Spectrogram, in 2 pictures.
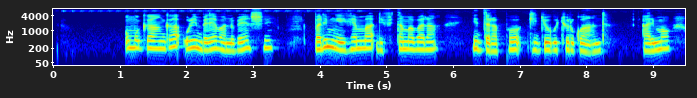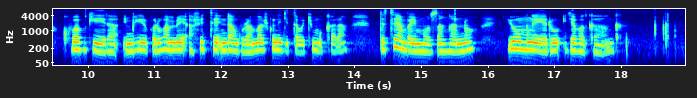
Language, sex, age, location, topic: Kinyarwanda, female, 36-49, Kigali, health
